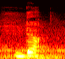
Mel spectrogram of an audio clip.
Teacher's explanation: Seterusnya dak maksudnya tidak, yang menggunakan dalam transkripsinya menggunakan K itu digantikan oleh hentian glotis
